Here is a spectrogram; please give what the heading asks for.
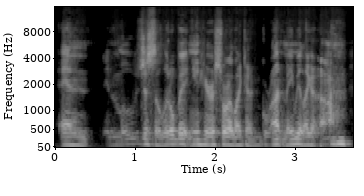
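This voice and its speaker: A man acting as game master, improvising tabletop game narration in an informal, hedging, unhurried way. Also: on the low side, a bit bright.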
